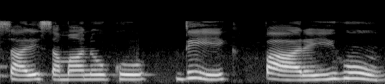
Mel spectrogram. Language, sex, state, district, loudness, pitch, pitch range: Hindi, female, Bihar, Kaimur, -13 LUFS, 230 Hz, 220-245 Hz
